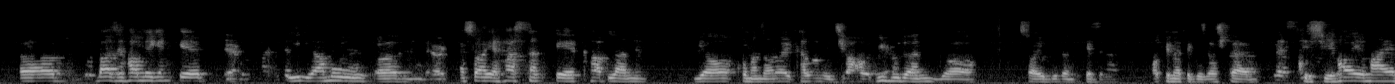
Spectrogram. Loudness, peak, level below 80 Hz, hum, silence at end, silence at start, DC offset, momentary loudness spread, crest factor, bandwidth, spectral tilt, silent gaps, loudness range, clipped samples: -28 LUFS; -12 dBFS; -60 dBFS; none; 0 s; 0.2 s; under 0.1%; 10 LU; 16 dB; 10.5 kHz; -6 dB/octave; none; 2 LU; under 0.1%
